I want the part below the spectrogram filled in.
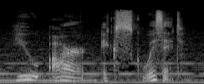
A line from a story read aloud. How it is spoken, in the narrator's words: Adam whispered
